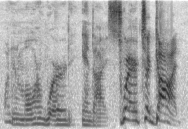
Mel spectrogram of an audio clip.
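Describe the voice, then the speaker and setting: A touchy, foul-mouthed little man who claims to be 510 years old, talking back gruffly in a live-action comedy film. His voice sits at an ordinary pitch, with a faint hiss of background noise. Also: big pitch swings, takes it slowly. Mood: awkward, touchy. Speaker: townsperson talking to the sheriff. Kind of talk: film dialogue.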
